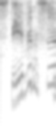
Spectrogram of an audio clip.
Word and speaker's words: Stephenson: you know is it is it stephenson or stevenson i thought it was stephen it looks like stephenson it's stevenson no it's stevenson yeah it's spelled steffensen that looks and i'm really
